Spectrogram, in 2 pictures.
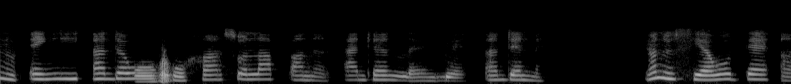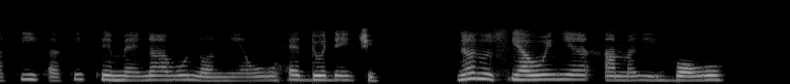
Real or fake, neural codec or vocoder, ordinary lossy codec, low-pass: fake; codec, 16 kHz, 0.5 kbps, X-Codec, WavLM features, trained on Multilingual LibriSpeech; Opus, 16 kbps; 5.4 kHz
